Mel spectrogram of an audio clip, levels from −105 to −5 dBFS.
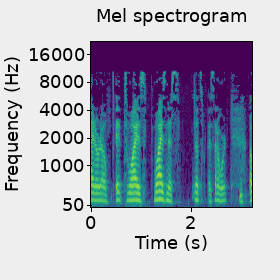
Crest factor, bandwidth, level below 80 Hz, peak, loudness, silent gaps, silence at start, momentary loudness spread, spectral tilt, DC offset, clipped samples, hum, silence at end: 22 dB; 11 kHz; -62 dBFS; -4 dBFS; -25 LUFS; none; 0 s; 15 LU; -5 dB/octave; under 0.1%; under 0.1%; none; 0 s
